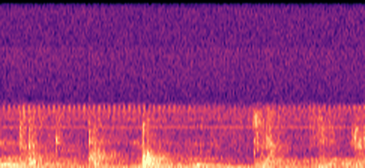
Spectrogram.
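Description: Backgammon checkers clicking against the board as a player handles them: a few short, sharp clacks about half a second apart, the loudest about a second in, over a steady low hum.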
